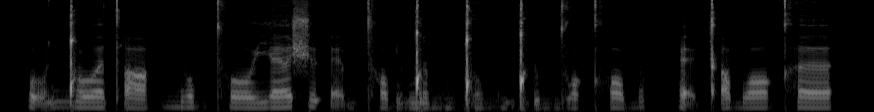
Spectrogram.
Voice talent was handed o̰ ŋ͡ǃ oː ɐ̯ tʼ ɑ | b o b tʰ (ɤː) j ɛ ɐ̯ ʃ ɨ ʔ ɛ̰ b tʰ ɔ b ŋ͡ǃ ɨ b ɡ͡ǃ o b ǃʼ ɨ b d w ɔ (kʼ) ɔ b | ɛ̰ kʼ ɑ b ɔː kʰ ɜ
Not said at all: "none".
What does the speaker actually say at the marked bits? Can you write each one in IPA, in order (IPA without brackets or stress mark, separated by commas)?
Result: oː, kʰ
